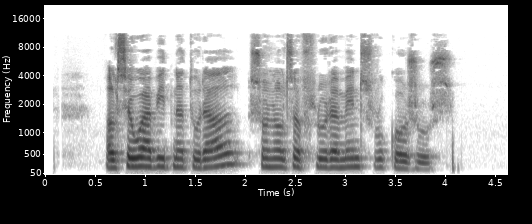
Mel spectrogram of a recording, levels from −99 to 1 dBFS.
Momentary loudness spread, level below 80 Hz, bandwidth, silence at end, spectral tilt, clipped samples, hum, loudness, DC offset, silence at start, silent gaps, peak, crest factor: 11 LU; -82 dBFS; 11.5 kHz; 0.6 s; -3 dB/octave; under 0.1%; none; -27 LUFS; under 0.1%; 0.6 s; none; -8 dBFS; 20 dB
